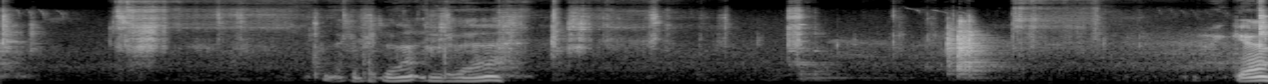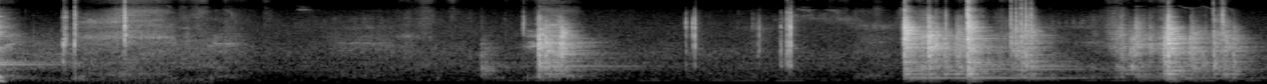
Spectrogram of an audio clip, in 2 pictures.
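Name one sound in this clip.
Metal tools click and clink against metal.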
